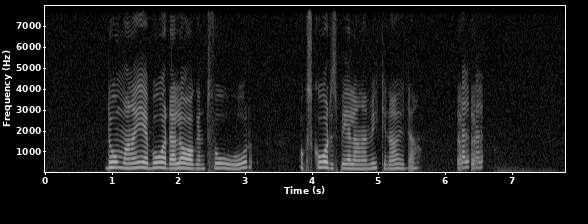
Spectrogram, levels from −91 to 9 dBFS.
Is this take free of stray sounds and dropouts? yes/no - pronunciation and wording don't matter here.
no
